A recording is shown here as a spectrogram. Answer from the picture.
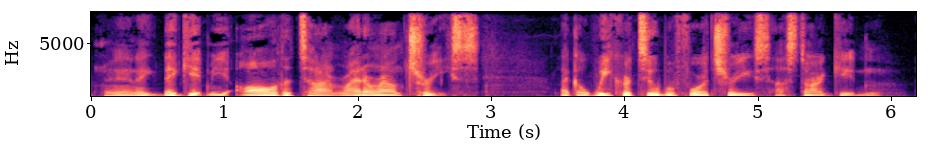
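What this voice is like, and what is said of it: Slightly hoarse voice. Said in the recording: “Fighting the allergies a little hoarse today”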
